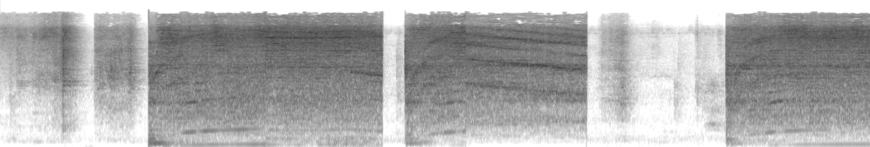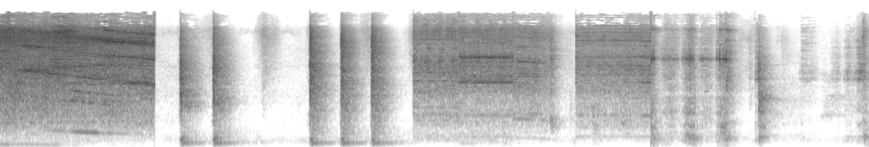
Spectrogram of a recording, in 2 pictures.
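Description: A corded electric power saw cutting plywood in three runs of a few seconds each, its motor rising in pitch at each start and falling away at each stop. Shorter, choppier strokes follow near the end, a hand saw working the plywood.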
